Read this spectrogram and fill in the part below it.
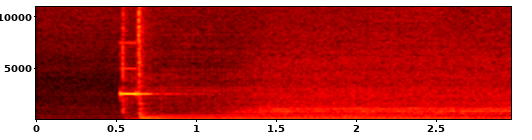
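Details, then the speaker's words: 1988 Sharp Carousel II microwave with no turntable, running a fluorescent-tube function test on a wood block. A click and beep, then a steady low mains hum with fan rush; running normally. "So if the microwave works, that fluorescent tube ought to light up."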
